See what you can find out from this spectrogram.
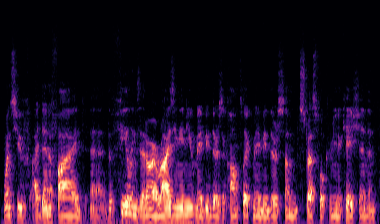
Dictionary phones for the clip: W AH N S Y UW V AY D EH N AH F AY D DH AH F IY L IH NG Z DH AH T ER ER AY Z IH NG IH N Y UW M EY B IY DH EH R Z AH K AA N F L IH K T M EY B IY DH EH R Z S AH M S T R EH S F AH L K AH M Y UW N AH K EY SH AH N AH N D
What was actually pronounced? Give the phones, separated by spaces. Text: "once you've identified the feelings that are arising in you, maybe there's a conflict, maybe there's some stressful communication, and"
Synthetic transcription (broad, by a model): W AH N S Y UW V AY D EH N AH F AY D DH AH F IY L IH NG Z DH AH T ER ER AY Z IH NG IH N Y UW M EY B IY DH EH R Z AH K AA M F L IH K T M EY B IY DH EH R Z S AH M S T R EH S F L K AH M Y UW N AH K EY SH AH N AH N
